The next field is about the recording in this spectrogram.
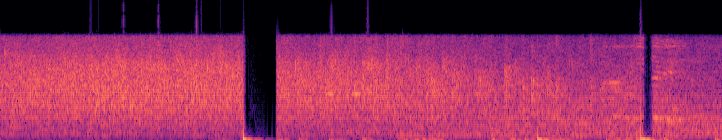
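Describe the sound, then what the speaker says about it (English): A crowd applauds loudly at a public gathering with Ghana's President Mahama in the Volta Region, a thick, close clapping roar broken by one brief silent gap before it resumes. "Shall we welcome him with a round of applause"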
